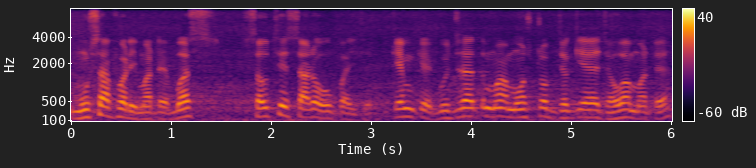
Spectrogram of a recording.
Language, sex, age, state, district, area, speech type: Gujarati, male, 18-30, Gujarat, Junagadh, urban, spontaneous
